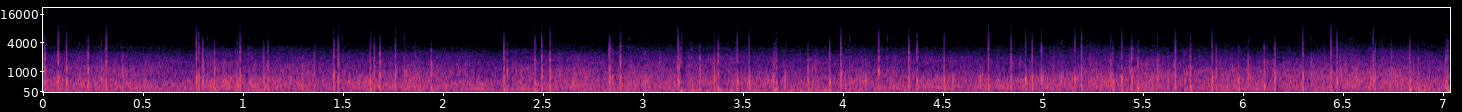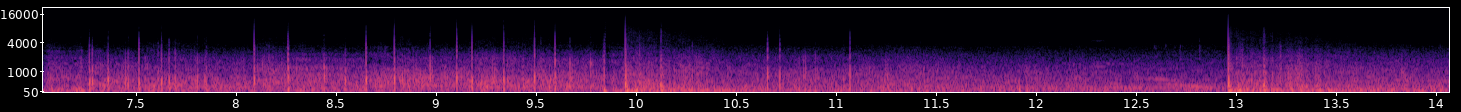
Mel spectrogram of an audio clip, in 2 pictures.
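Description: Fireworks going off: dense, rapid crackling and popping throughout, with two louder bangs about ten and thirteen seconds in.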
